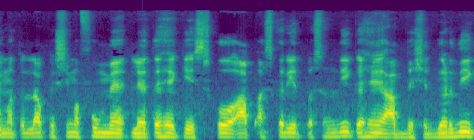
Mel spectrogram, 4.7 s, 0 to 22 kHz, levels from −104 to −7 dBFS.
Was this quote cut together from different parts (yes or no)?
yes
